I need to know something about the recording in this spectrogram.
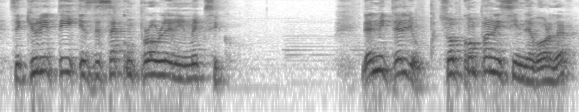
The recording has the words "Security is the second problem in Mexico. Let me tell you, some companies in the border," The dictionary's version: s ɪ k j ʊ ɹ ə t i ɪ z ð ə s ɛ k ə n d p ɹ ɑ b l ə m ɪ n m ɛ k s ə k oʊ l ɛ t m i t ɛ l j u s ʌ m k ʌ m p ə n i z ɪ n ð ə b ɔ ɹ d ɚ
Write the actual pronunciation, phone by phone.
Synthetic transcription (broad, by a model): s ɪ k j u ɹ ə t i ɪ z ð ə s ɛ k ə n d p ɹ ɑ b l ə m ɪ n m ɛ k s ə k oʊ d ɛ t m i t ɛ l j u s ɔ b k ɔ m p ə n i s ɪ n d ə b ɔ ɹ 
